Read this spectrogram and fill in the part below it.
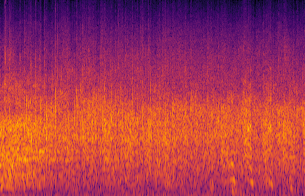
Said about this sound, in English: I don't know why you applaud such devious thoughts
